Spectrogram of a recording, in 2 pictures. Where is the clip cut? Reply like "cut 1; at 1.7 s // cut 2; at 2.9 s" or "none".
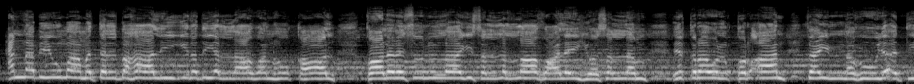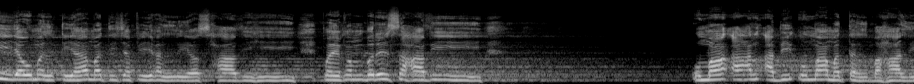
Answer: none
